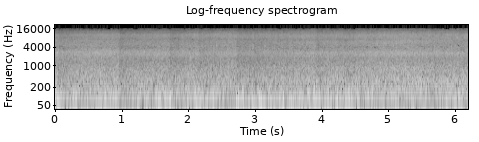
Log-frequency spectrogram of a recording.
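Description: Rough sea surf washing in, a steady rushing noise, with wind buffeting the microphone.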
